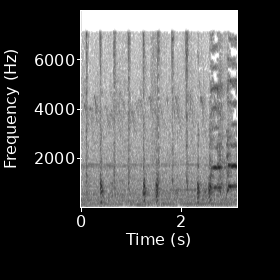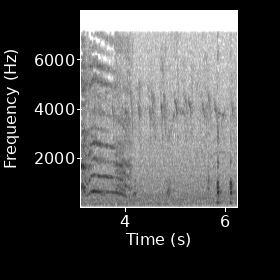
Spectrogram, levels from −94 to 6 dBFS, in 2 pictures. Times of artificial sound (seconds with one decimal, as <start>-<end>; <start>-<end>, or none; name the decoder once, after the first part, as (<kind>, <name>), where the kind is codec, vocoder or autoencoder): 3.5-5.7 (vocoder, Vocos)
